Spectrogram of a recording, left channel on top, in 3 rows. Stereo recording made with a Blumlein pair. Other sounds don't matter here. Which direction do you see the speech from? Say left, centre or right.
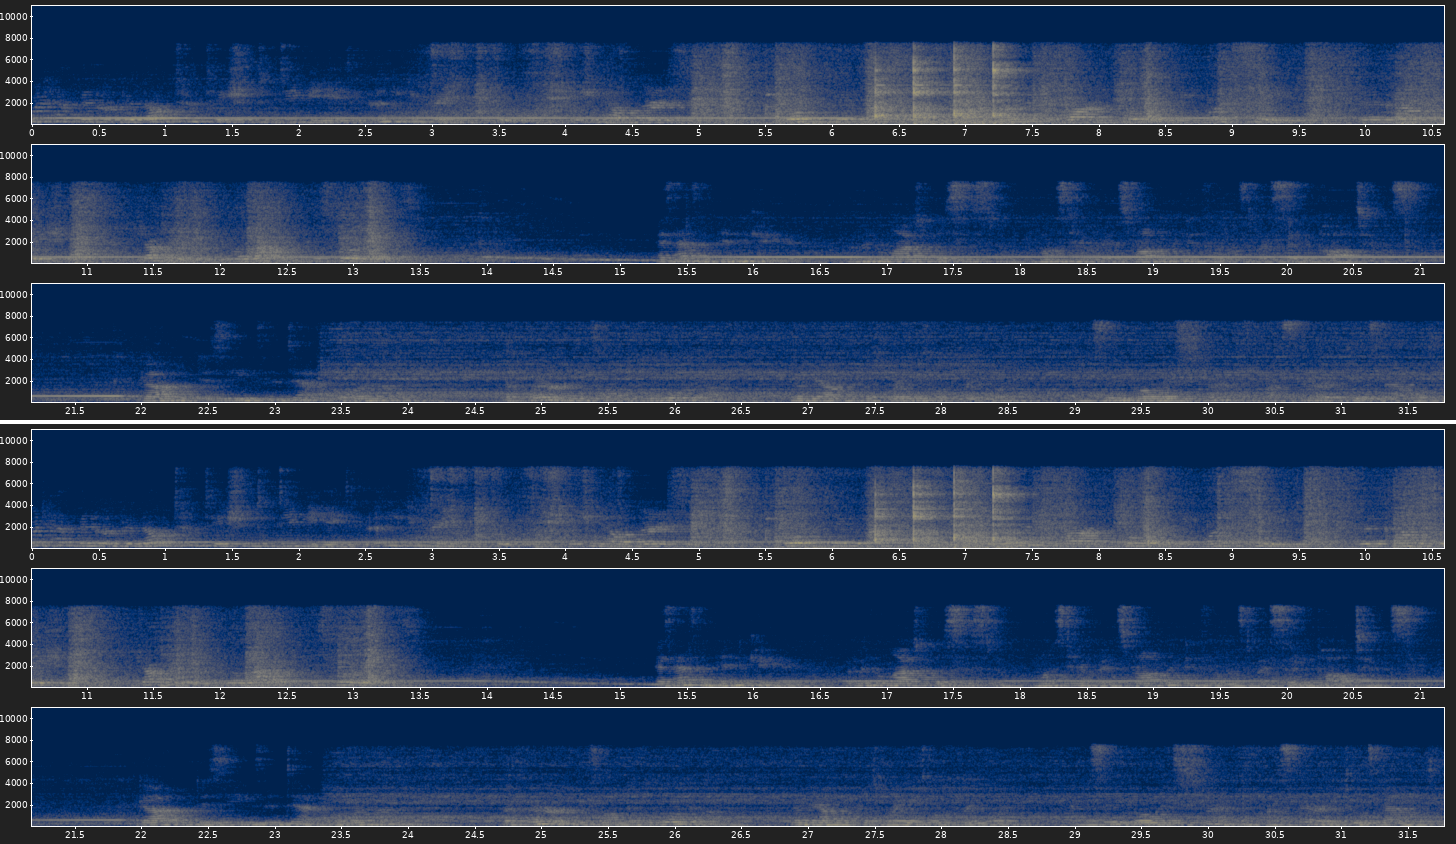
right.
